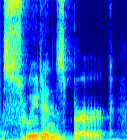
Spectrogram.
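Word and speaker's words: Swedenborg: of the occultist Emanuel sweden's burg I looked it up that's how you pronounce it it's just Sweden and then Berg who's philosophies were said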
